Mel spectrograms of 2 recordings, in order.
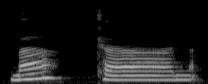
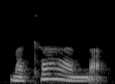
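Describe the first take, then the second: First: "مكان" very slowly split as ma, then a long loud kaan; syllable by syllable. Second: Said in the usual way. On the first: Shown as a demonstration. Teacher shows pupils the kaf in "مكان", each syllable drawn out. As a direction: break "مكان" in two and hold the long ā. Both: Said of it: "سنفتح الكاف عند النطق".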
